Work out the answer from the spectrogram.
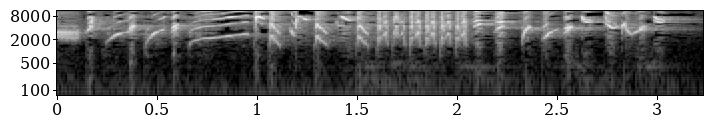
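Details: European goldfinches warming up: a lively three-second phrase of rising whistled notes that runs into a rapid scratchy trill and ends in sweet chirps.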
